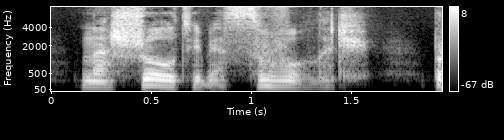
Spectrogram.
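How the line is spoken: Whisper. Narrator (Russian): прошептал я

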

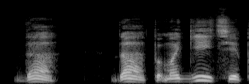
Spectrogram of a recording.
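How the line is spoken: Whispering. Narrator (Russian): прошептала госпожа Бонасье

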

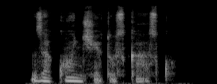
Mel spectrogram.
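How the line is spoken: Whisper. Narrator (Russian): он прошептал

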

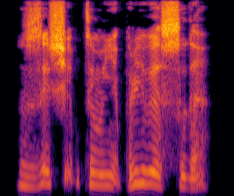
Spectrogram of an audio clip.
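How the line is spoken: Hoarse rasp. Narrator (Russian): Прохрипел, когда освободил ему рот

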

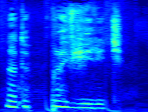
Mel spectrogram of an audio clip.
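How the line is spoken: Whisper. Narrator (Russian): прошептала метелица

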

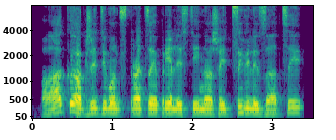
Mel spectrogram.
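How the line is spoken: Chuckling. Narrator (Russian): хохотнул Гельмут

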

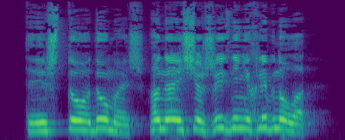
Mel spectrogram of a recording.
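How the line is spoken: Woman's scoffing grunt. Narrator (Russian): хмыкнула Рябая

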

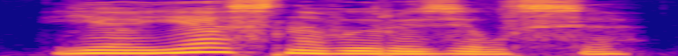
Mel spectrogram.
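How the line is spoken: Whisper. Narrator (Russian): прошептал

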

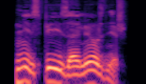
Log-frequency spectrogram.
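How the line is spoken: Chuckling. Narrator (Russian): хохотнул Джек

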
